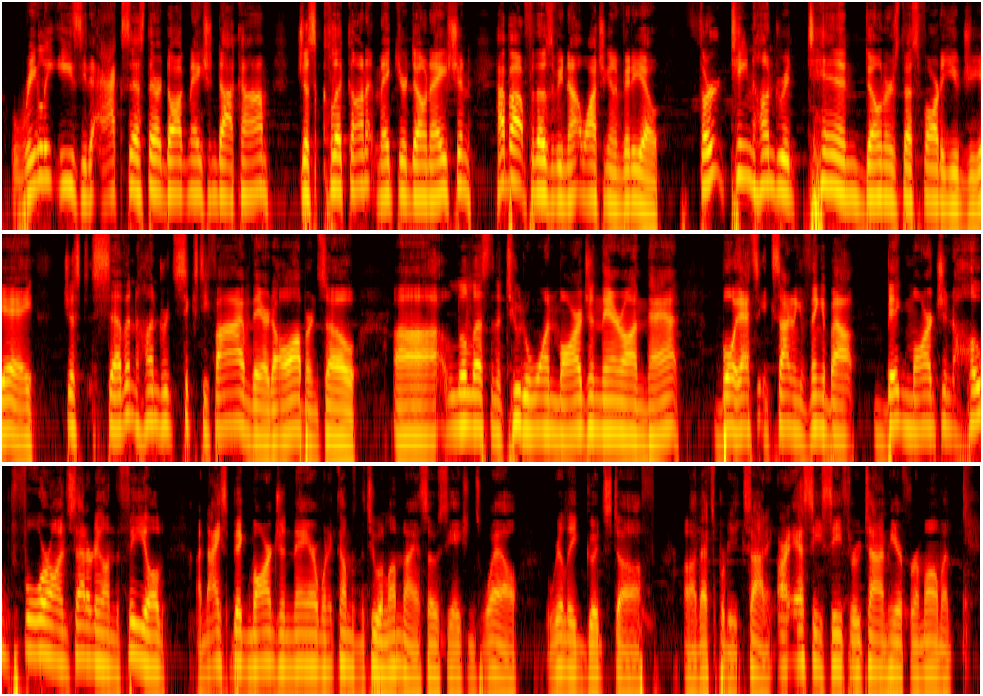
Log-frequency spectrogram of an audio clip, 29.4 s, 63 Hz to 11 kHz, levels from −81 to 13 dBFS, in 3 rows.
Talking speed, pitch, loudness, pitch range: 195 wpm, 130 Hz, -23 LUFS, 110-150 Hz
